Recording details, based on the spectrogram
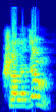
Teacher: तालव्य स कहने मात्र से ही समझ में आ रहा है कि उसका उच्चारण स्थान क्या है, तालु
